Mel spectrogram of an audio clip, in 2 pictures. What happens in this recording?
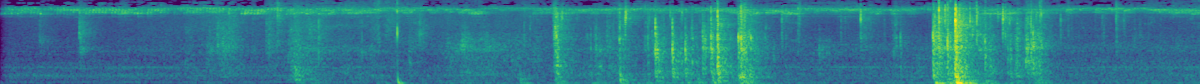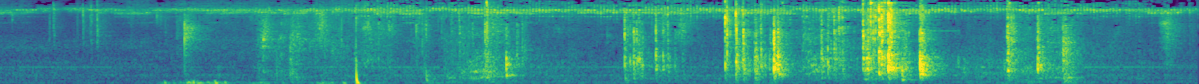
I walk to the kitchen window, open it, close it and open again. I walk to the kitchen counter, open a drawer, search through things inside and then close the drawer.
